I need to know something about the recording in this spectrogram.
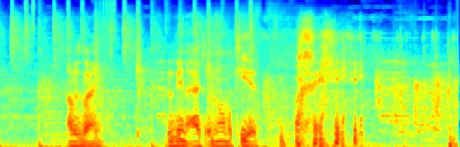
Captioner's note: laughing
